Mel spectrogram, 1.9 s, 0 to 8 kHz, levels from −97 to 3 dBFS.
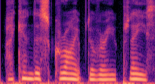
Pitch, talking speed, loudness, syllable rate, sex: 180 Hz, 185 wpm, -17 LUFS, 5.8 syllables/s, female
